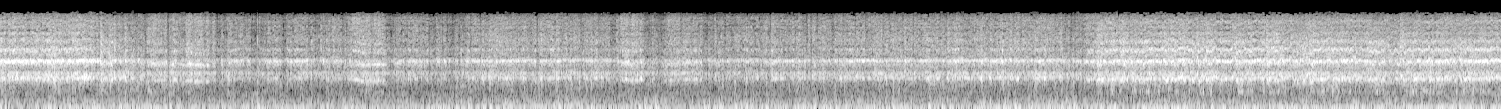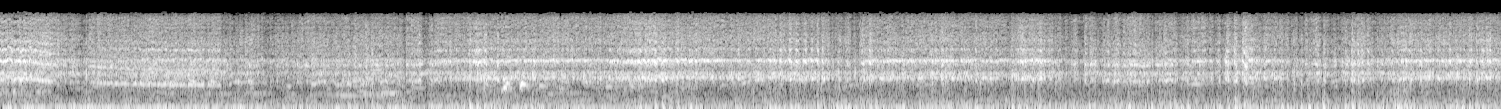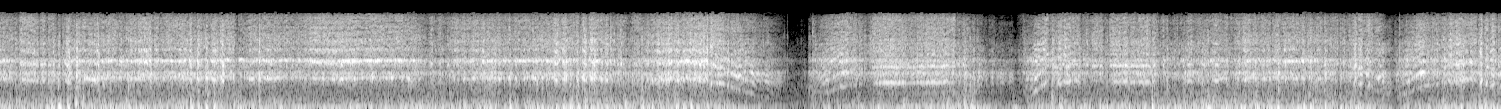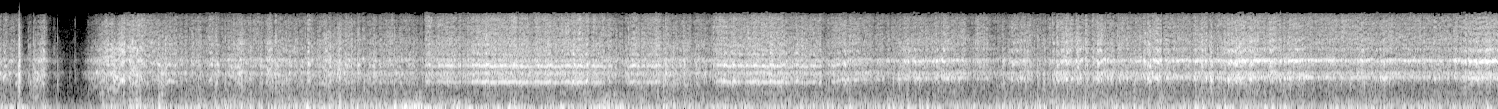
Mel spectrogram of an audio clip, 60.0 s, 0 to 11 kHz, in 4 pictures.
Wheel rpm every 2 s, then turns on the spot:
220, 220, 230, 230, 240, 220, 190, 200, 200, 210, 230, 230, 230, 220, 230, 230, 230, 230, 180, 120, 150, 200, 100, 160, 210, 210, 210, 230, 230, 230.
none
